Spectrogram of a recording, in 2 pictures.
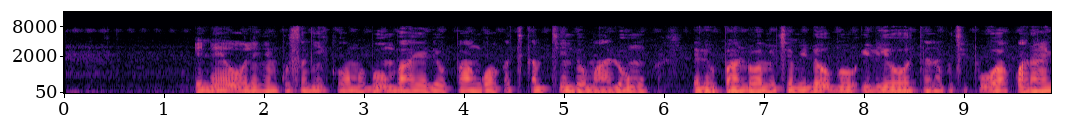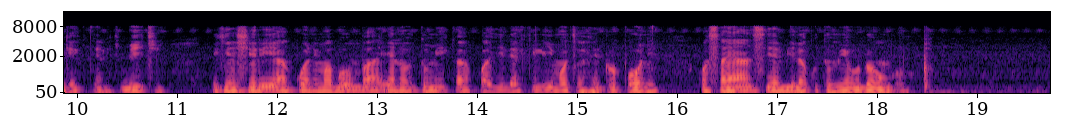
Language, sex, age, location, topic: Swahili, male, 25-35, Dar es Salaam, agriculture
